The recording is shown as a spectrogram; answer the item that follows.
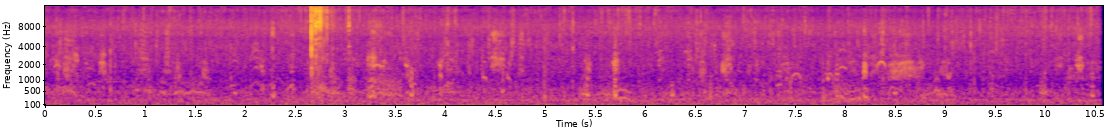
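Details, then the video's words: Mallards feeding on a pond, heard as steady bill-dabbling clicks and a few soft, low quacks, with one sharp splash early on and quiet water ambience. "Ducks Feeding at the Pond | Mallards"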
